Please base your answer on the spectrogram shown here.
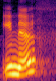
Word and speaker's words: Enif: this star called epsilon it's known as enif it rhymes with sniff we find a little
